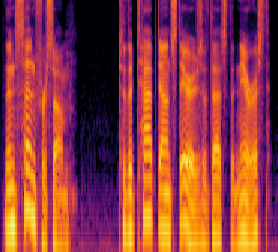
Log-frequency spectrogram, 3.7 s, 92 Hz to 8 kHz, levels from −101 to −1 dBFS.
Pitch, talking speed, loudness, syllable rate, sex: 120 Hz, 180 wpm, -17 LUFS, 5.0 syllables/s, male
